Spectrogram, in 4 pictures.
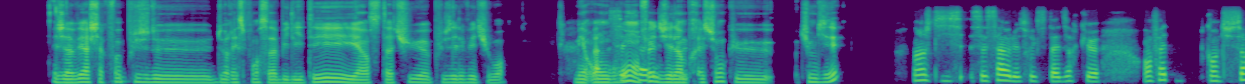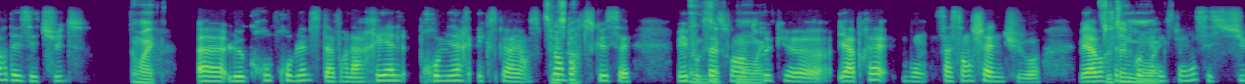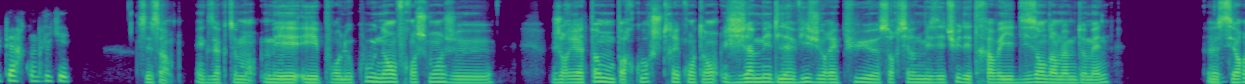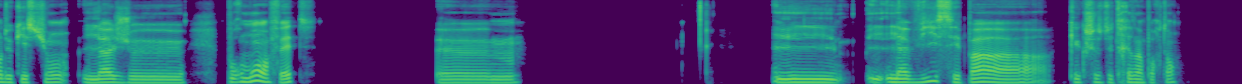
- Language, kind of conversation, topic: French, unstructured, Quelle est votre stratégie pour maintenir un bon équilibre entre le travail et la vie personnelle ?
- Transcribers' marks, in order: tapping; stressed: "super"; stressed: "jamais"; drawn out: "l"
